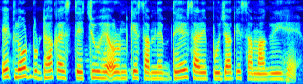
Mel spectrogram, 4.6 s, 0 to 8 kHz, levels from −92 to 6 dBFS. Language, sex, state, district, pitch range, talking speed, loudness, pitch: Hindi, female, Arunachal Pradesh, Lower Dibang Valley, 210-240 Hz, 195 wpm, -17 LUFS, 220 Hz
